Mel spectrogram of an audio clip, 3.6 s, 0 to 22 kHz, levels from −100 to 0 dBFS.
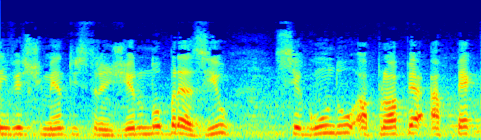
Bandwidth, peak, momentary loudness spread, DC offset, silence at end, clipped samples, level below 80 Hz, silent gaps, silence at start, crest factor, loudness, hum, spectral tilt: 8.8 kHz; -6 dBFS; 7 LU; under 0.1%; 0 s; under 0.1%; -54 dBFS; none; 0 s; 14 dB; -21 LUFS; none; -7 dB/octave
